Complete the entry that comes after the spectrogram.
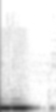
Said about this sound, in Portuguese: que barulho é esse? Fala, meu telefone tocando.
